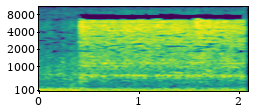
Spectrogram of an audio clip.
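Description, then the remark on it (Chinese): A vehicle drives onward along a snowy road as the temperature keeps dropping and the snow on the road grows thicker: a loud, steady low engine rumble with a continuous hiss of tire and road noise that swells after a moment and holds evenly, with no voices. “随着车辆继续前行，气温越来越低，路上的积雪也渐渐厚了起来。”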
